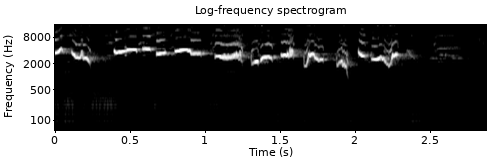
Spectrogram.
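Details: Oriental magpie-robin lure song meant to anger the bird and provoke fighting; a rapid run of warbled, slurred whistles and chattering notes, fading out at the end.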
